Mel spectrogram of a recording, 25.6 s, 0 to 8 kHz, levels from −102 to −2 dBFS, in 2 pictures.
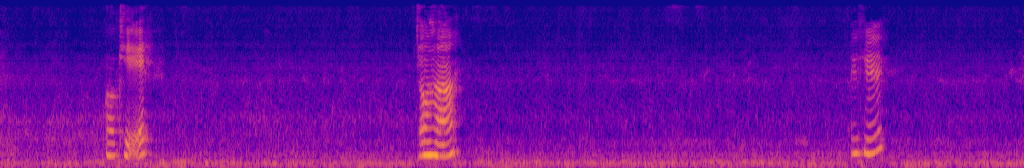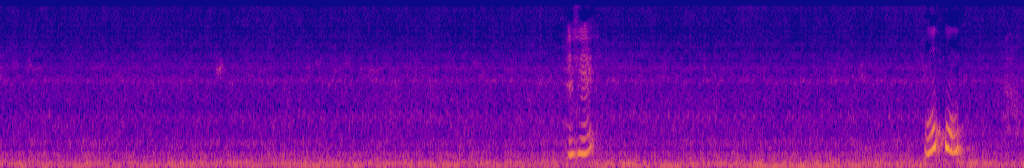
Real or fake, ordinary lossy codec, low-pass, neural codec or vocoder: fake; none; 7.2 kHz; codec, 16 kHz, 4 kbps, FunCodec, trained on Chinese and English, 50 frames a second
